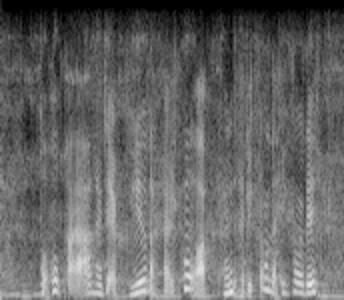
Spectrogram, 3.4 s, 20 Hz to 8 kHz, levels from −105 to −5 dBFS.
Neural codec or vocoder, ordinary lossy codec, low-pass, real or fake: autoencoder, 22.05 kHz, a latent of 192 numbers a frame, VITS, trained on one speaker; Opus, 32 kbps; 7.2 kHz; fake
